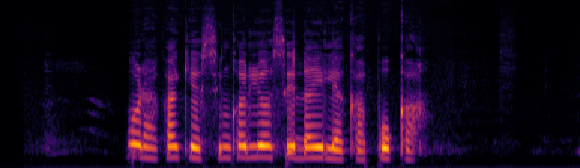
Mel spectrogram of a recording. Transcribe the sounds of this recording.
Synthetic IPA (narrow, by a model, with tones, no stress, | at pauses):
mu˦ɾa˨ka˦ki˦ɔ˨si˦ŋɡɔ˦li˦ɔ˦si˦ɗa˦i˦li˨a˨ka˨pu˦ka˨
